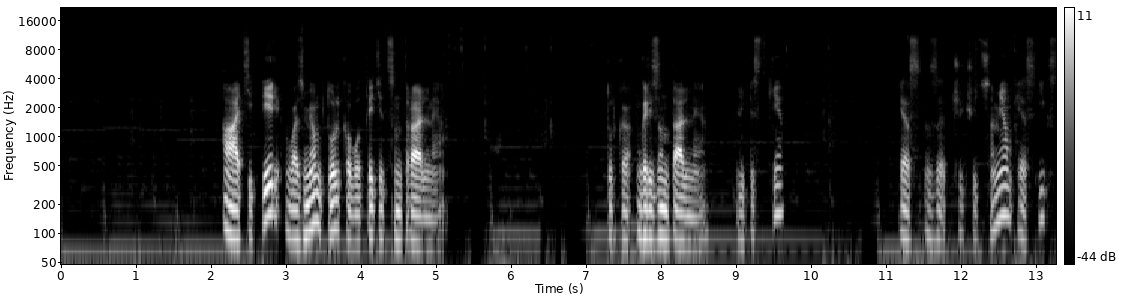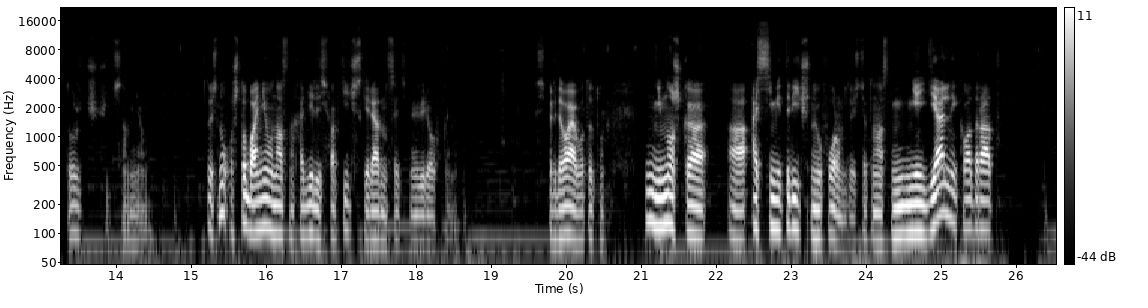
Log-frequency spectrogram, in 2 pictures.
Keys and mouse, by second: 1.2 middle click, 5.4 shift+middle click, 6.2 shift+middle click, 7.1-9.7 drag, 9.8 shift+middle click, 12.1-18.9 drag, 19.0 Tab, 19.3 middle click, 20.3 middle click, 21.5 shift+middle click, 22.1 middle click, 23.8 middle click, 26.4 shift+middle click.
